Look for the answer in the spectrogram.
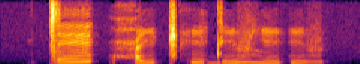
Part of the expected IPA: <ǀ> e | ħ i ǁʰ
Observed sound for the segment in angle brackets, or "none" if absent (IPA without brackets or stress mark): ǀ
